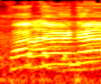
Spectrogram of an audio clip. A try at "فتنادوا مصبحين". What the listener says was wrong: नाक में क्यों पड़ा और मद भी कर दिया।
